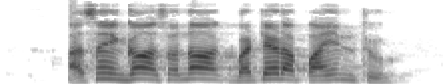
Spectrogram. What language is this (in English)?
Bateri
